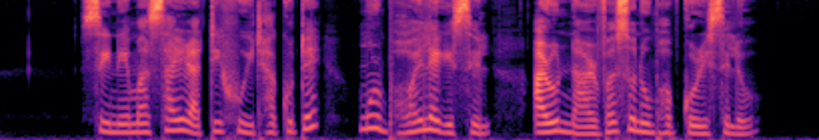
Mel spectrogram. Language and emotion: Assamese, fearful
